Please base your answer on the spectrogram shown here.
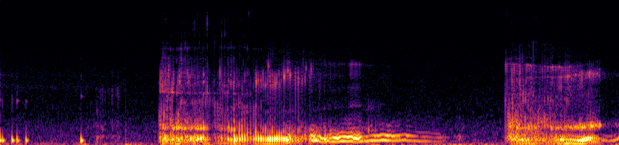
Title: my stomach growling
